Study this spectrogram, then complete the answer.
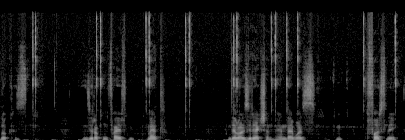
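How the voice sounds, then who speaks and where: A man's dark, mellow voice with a non-native accent, medium in pitch with ordinary variation, at a very slow pace with long, frequent pauses. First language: not English. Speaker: day trader. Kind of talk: screen-share trading tutorial. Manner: halting, many fillers.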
